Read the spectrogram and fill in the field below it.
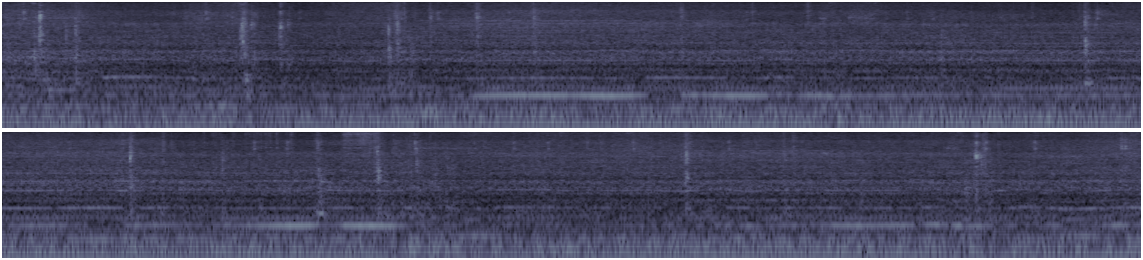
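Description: Metal knocks and clanks now and then.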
